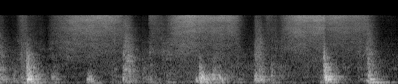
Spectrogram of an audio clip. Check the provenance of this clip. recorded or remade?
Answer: remade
